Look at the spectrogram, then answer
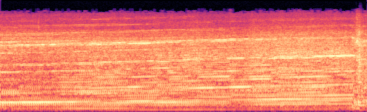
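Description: A race car at Phillip Island roars past under acceleration, its engine pitch climbing steadily and loudly, heard up close with no talk.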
